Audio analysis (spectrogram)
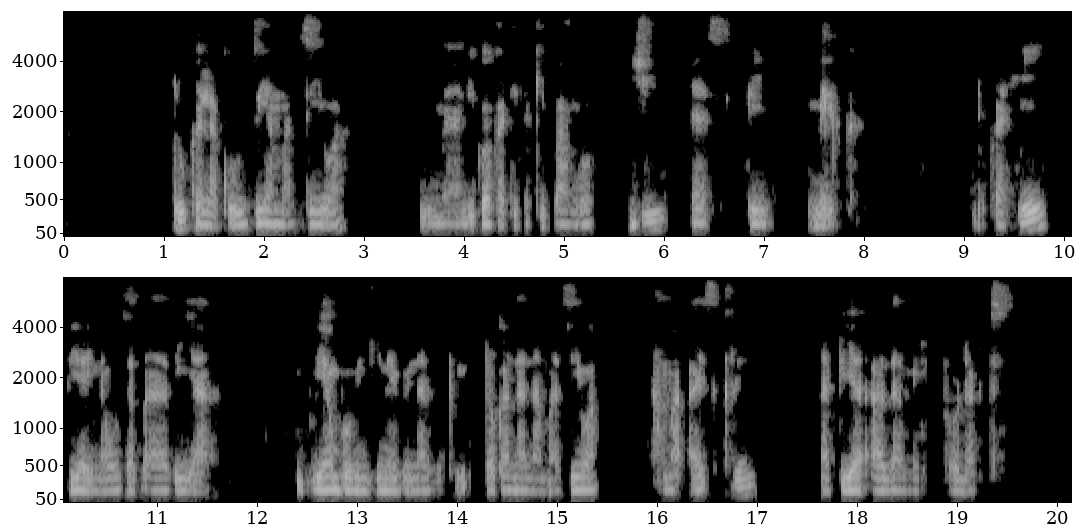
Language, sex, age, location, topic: Swahili, male, 18-24, Kisii, finance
